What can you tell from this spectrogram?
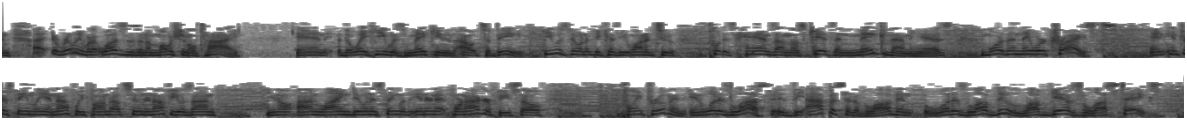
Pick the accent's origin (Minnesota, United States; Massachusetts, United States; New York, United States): Minnesota, United States; Minneapolis; because when I was raised in North Minneapolis, which is the hood in the state of Minnesota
